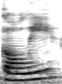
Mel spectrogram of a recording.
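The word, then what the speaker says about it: Goli: I got some new you're supposed to say goalie but I say golly cuz golly sounds better so I'm not pronouncing it right apparently but I got some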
